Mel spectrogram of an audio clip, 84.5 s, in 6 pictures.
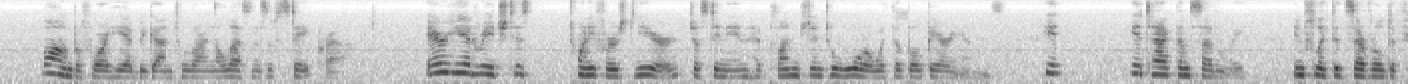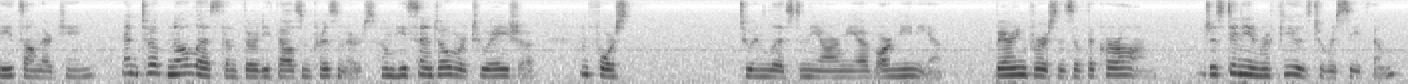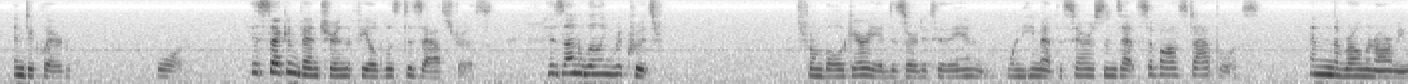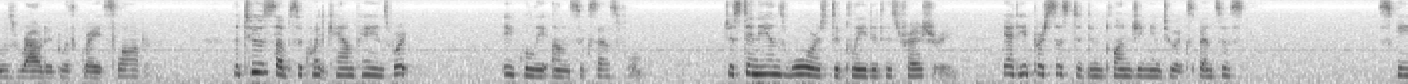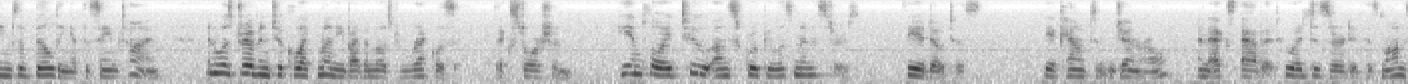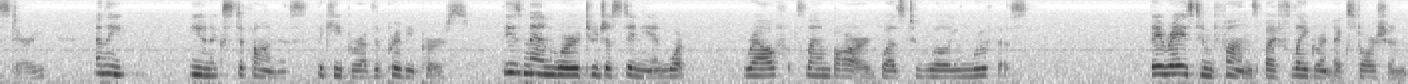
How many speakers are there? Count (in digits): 1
